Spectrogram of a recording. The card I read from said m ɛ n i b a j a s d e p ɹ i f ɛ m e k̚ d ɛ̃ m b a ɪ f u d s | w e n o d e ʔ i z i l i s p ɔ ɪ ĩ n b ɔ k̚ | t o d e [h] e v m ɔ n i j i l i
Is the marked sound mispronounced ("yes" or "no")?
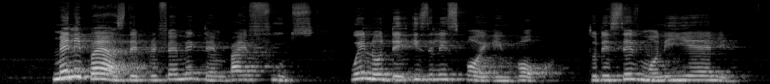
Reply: yes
